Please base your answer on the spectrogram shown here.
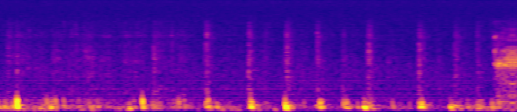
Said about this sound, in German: Es ist halt, es ist halt eine Plastiktüte, auf der man schläft. Und das ist natürlich so ein äh, doch anderer Sound.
